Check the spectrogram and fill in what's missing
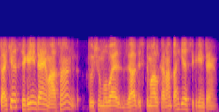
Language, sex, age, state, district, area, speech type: Kashmiri, male, 18-30, Jammu and Kashmir, Anantnag, rural, conversation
